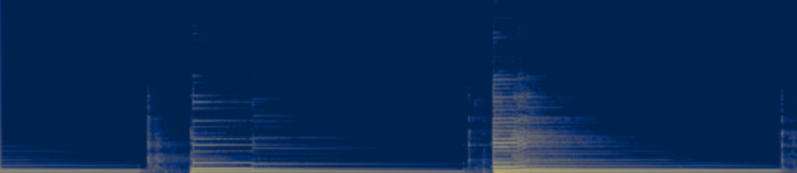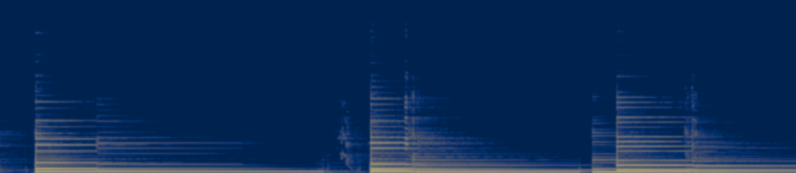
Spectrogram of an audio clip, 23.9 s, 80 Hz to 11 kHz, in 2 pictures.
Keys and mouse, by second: 3.8 alt+w, 4.4 alt+middle click, 5.9 alt+w, 9.9 1, 17.3 alt+w, 18.9 alt+w, 19.1 middle click, 21.7 ctrl+z.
